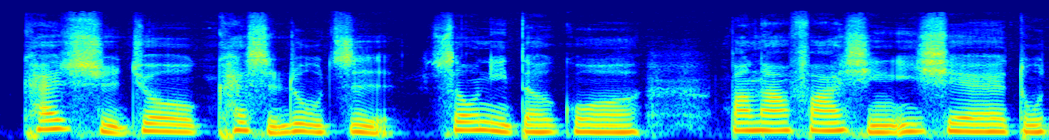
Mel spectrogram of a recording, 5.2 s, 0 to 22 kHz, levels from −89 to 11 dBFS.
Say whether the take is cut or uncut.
uncut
